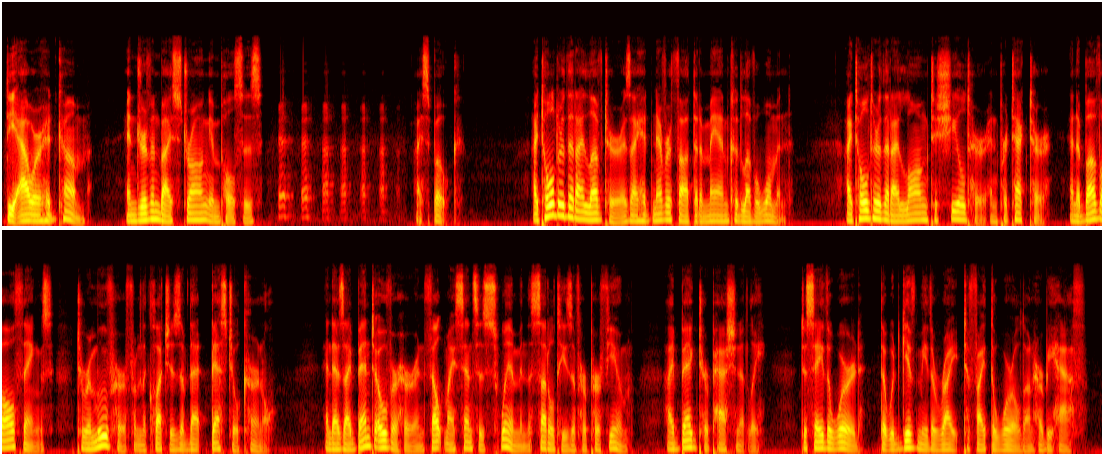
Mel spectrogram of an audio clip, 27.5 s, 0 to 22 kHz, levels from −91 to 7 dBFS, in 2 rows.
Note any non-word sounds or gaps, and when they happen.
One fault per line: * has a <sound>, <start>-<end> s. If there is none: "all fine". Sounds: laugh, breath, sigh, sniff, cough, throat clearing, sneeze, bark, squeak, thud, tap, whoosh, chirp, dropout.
* has a laugh, 3.4-5.0 s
